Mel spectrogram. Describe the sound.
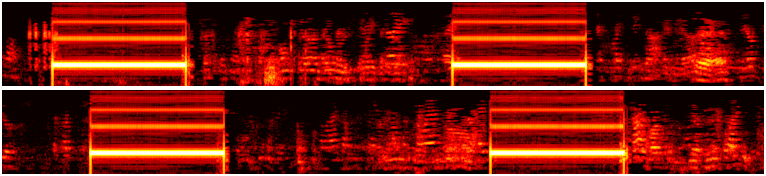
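Telephone ringback tone sounds four times while a call is being transferred, each a long, even electronic burst at regular intervals, with faint voices and rustling heard in the gaps.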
